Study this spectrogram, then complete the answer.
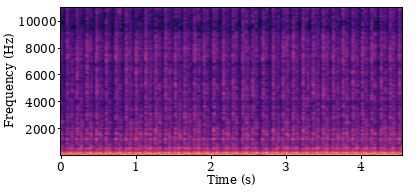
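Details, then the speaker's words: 1995 Plymouth Voyager, 209,068 miles, first start after years sitting and a botched head gasket job: loud, heavy, ragged pulsing at fast idle; running rough while leaking heavy oil, owner suspects it jumped timing. "Would you look at that? Did you hear that? She fired up. Boy, did it not sound right."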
